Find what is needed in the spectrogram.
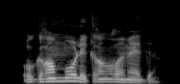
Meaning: desperate times call for desperate measures
- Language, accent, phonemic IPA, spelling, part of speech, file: French, France, /o ɡʁɑ̃ mo le ɡʁɑ̃ ʁ(ə).mɛd/, aux grands maux les grands remèdes, proverb, LL-Q150 (fra)-aux grands maux les grands remèdes.wav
